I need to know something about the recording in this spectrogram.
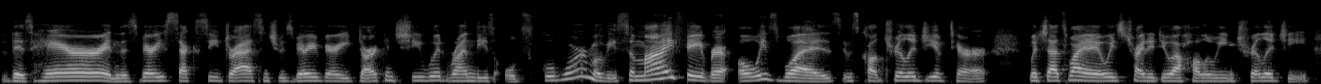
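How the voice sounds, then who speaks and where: Woman, middle-aged, podcast host, casual chat, filler-heavy storytelling, slightly low voice. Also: normal speed. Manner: chatty, animated storytelling with frequent fillers and laughs.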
